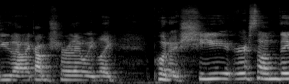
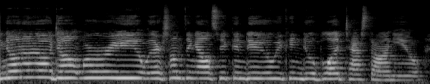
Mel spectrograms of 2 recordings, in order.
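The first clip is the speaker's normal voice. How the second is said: higher, imitating a nurse soothing a patient; reassuring nurse; 5 semitones higher than usual. Nurse calming a crying patient before surgery, higher reassuring voice. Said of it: "tries comforting me".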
